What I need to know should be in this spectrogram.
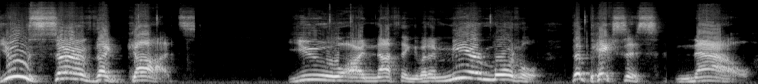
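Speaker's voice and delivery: slow, booming god's roar; booming shout. Acted. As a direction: thunder down at the mortals.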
